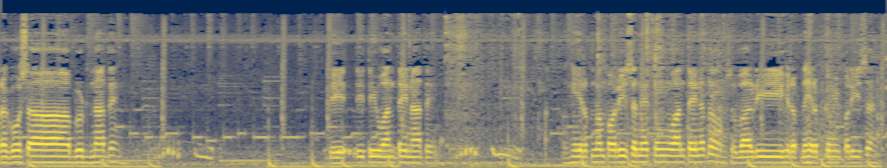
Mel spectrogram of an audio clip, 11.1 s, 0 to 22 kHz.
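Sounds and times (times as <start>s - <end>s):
background music with held notes: 0.0s - 11.0s
pigeons cooing: 0.0s - 11.0s.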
